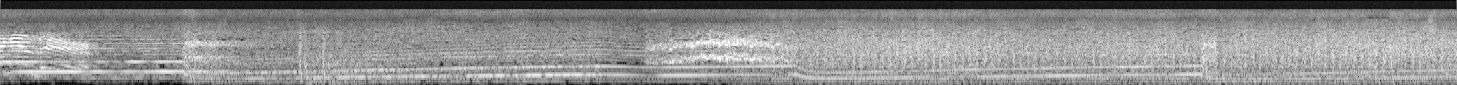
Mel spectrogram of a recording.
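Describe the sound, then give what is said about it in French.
Racing car engines roar in a racing video game, loud and continuous, the pitch repeatedly climbing and then dropping sharply as gears shift. “Ridge Racer est incontestablement la meilleure simulation de course automobile du moment.”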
